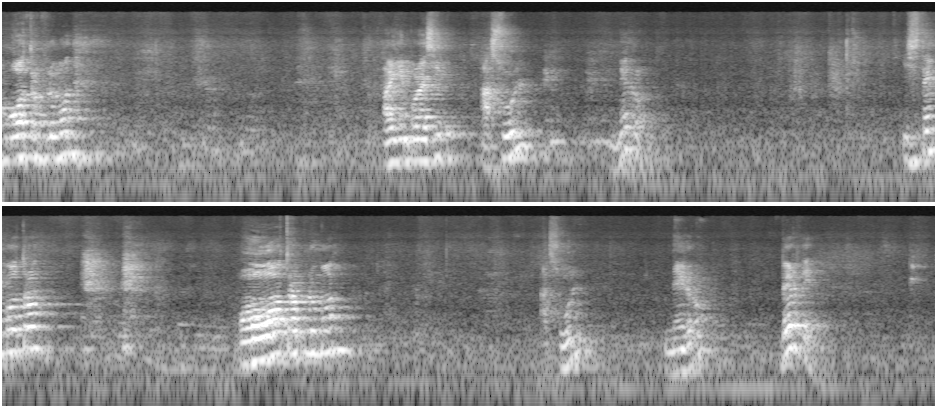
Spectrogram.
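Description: A man speaks calmly and clearly in a room with a slight echo, pausing between phrases.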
